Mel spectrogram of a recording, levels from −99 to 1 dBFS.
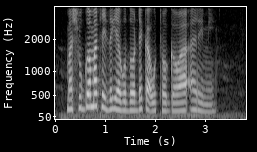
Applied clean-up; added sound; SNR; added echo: none; none; none; none.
